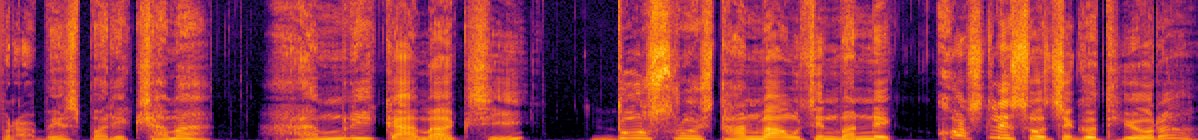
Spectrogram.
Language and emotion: Nepali, surprised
